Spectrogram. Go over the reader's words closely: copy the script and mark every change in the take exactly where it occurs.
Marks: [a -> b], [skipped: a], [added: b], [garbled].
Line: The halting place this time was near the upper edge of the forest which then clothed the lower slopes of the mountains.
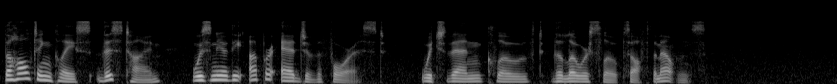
The halting place this time was near the upper edge of the forest which then clothed the lower slopes [of -> off] the mountains.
